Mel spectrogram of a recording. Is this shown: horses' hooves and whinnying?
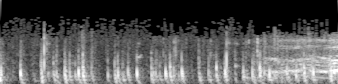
yes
